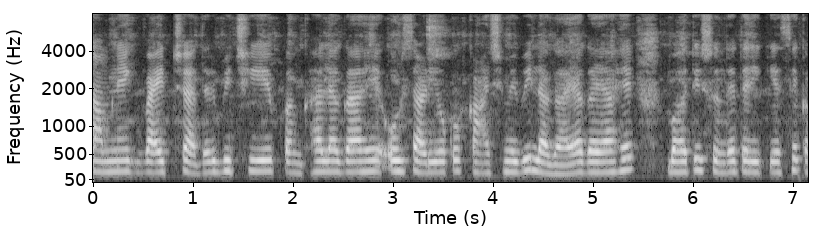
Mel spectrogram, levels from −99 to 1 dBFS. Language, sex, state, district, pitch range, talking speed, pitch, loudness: Hindi, female, Bihar, West Champaran, 185-195 Hz, 210 wpm, 190 Hz, -16 LUFS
